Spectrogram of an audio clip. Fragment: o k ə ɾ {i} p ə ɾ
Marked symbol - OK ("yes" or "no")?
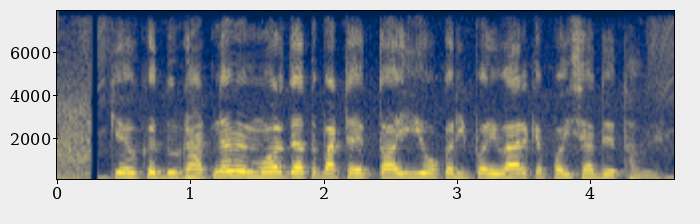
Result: yes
